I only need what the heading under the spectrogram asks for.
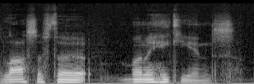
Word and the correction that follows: Mohicans: How would you pronounce it? – Mohicans. – Mohicans.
